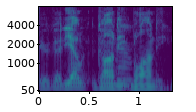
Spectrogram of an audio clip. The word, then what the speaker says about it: Blondie: And by the way, I realize Blondie rhymes with Gandhi in case anyone texts in.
